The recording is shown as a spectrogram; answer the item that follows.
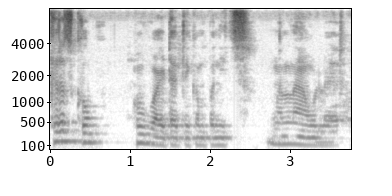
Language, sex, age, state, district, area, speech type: Marathi, male, 30-45, Maharashtra, Gadchiroli, rural, spontaneous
